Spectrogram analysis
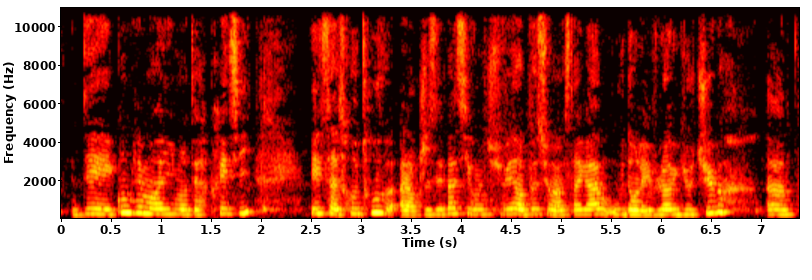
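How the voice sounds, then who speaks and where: Stuffy-nosed young woman, high voice. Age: 20s. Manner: chatty, rambling, many fillers and self-corrections. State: stuffy, blocked nose from a cold. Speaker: beauty vlogger. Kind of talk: casual product review chat.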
